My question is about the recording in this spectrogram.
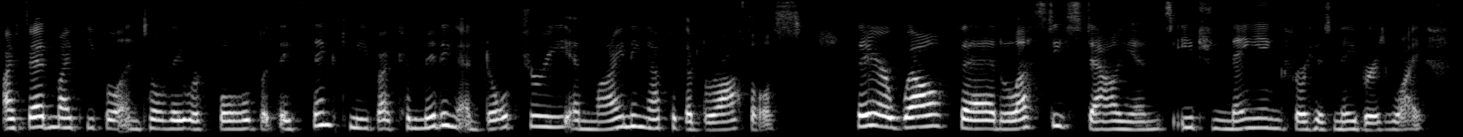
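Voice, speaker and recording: A woman reading scripture aloud in a measured, earnest way, with the odd small slip. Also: medium pitch, steady tone, warm tone. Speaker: scripture reader.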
